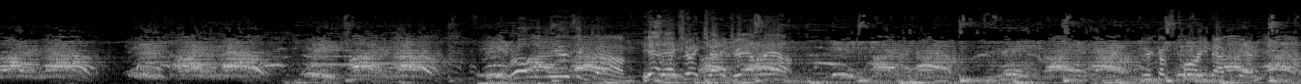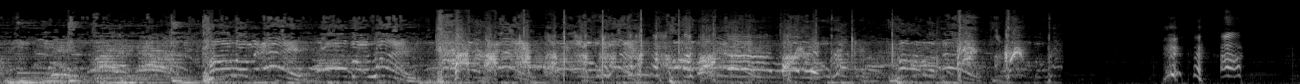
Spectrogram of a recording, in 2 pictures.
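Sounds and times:
crowd shouting: 0.0 - 23.6
speech: 5.2 - 15.2
laughter: 17.3 - 23.6, 24.7 - 25.5.

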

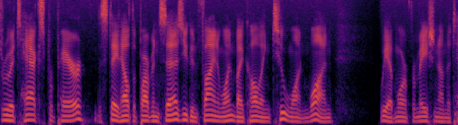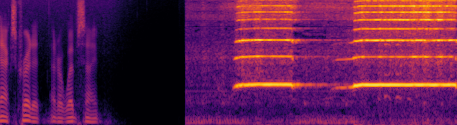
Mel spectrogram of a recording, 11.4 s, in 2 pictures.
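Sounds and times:
speech: 0.0 - 7.1
House of David steam-powered locomotive 902 running at the Michigan Flywheelers Museum: 8.1 - 11.4.

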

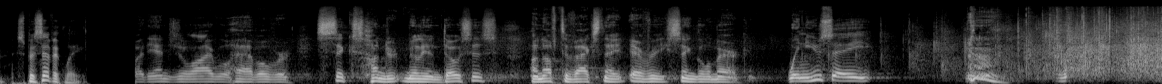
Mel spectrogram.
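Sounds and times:
speech: 0.2 - 8.9, 9.6 - 10.7
audience applause: 9.0 - 11.6.

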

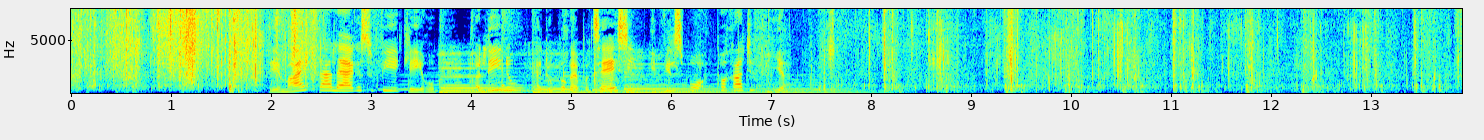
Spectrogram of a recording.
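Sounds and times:
footsteps walking across the open plain on Æbelø island: 0.0 - 3.0, 6.8 - 13.8
speech: 2.0 - 7.7.

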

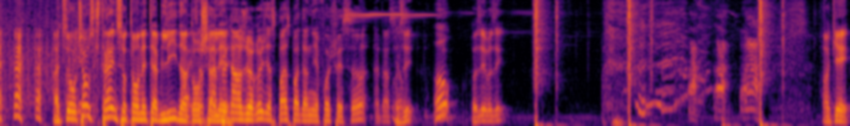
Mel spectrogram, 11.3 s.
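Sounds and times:
laughter: 0.0 - 1.0, 8.1 - 10.2
speech: 0.0 - 6.8, 8.1 - 8.7, 11.0 - 11.3
large staple gun shooting staples: 7.1 - 7.6, 8.4 - 8.8, 10.1 - 10.5.

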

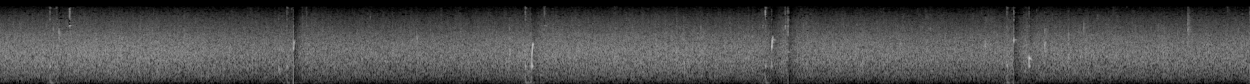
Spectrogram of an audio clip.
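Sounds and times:
rain hissing in June rainy season: 0.0 - 12.5
water dripping from a roof leak: 0.4 - 0.9, 2.7 - 3.3, 5.1 - 5.7, 7.6 - 8.0, 9.8 - 10.9.

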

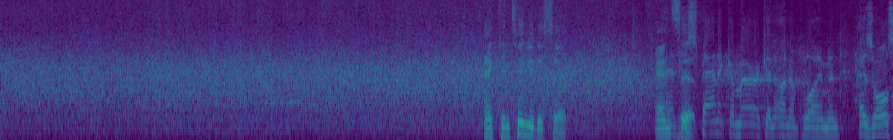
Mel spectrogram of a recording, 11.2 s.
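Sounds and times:
steady applause from a large crowd: 0.0 - 8.7
speech: 6.0 - 7.2, 8.2 - 11.1.

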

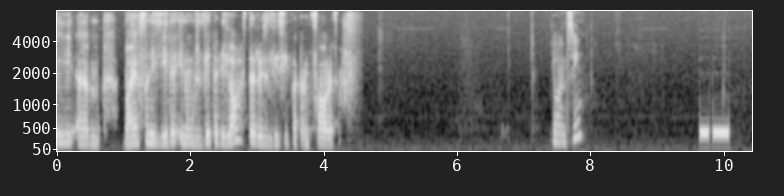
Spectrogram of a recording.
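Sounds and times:
speech: 0.0 - 4.6, 7.4 - 8.0, 9.6 - 10.1
telephone busy signal on dropped line: 9.6 - 10.1.

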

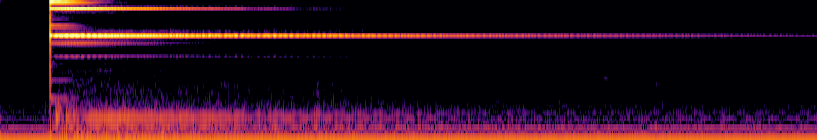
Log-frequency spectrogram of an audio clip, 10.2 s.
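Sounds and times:
meditation cymbals struck to open the practice: 0.6 - 4.8.

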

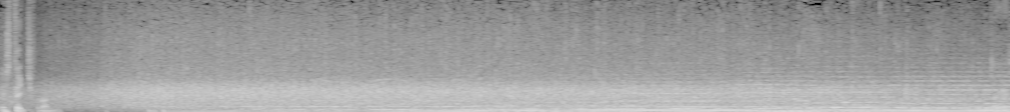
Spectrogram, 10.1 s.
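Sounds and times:
speech: 0.0 - 0.8
crowd applause in stadium: 0.0 - 10.0.

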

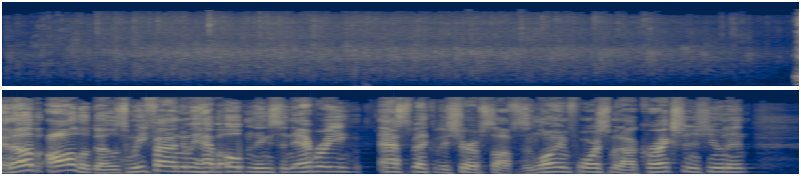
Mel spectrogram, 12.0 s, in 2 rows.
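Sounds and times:
audience applause: 0.0 - 6.0
speech: 6.0 - 11.8.

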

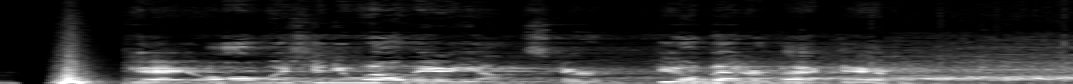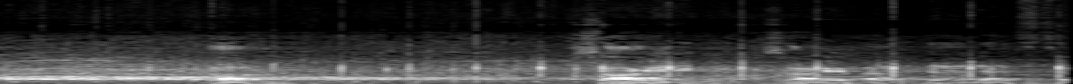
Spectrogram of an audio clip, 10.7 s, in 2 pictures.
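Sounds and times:
speech: 0.7 - 5.1, 6.5 - 7.0, 8.3 - 10.7
audience applause: 3.9 - 10.7.

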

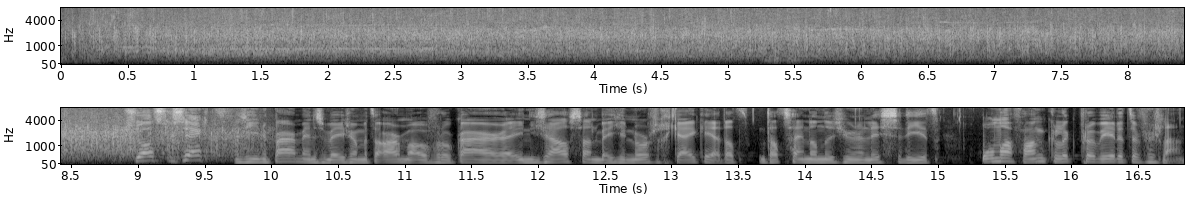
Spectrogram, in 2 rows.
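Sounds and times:
thunderous applause at party congress: 0.0 - 10.4
speech: 9.0 - 16.8.

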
